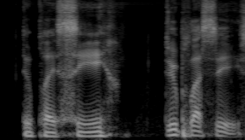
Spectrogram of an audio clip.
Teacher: So we emphasize the last syllable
